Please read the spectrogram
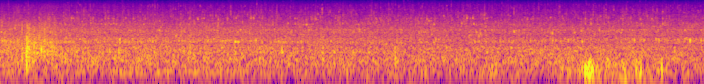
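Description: Shallow creek water flowing and trickling steadily, with a brief low thump near the end.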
